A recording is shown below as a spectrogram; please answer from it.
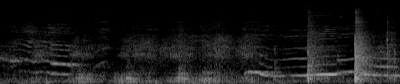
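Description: A toddler fussing with whiny cries: one falling cry near the start and a longer wavering one about three seconds in. Two sharp knocks come near the end.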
